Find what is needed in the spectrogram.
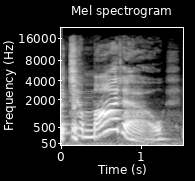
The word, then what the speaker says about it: tomato: Although, oddly enough, when you say tomato, you want to pronounce the T more. You don't want to flap.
